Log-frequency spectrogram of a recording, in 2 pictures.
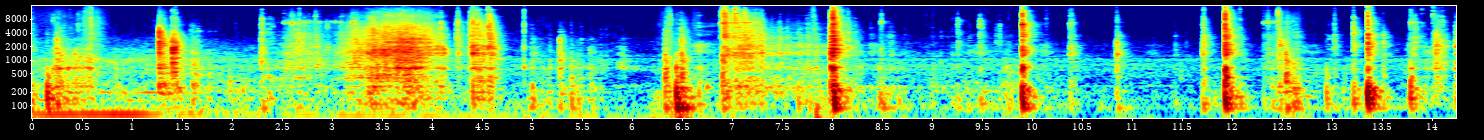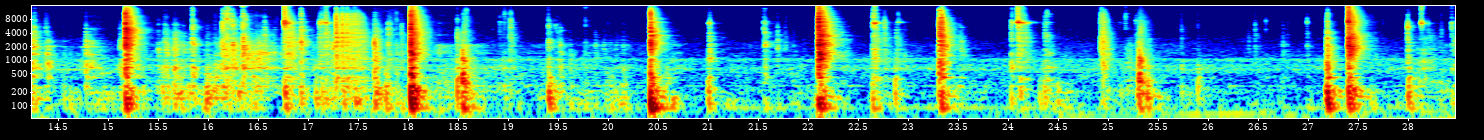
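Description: Plastic K'nex rods and connectors clicking as they are snapped together, with pieces tapped and set down on a wooden tabletop. The clicks come irregularly, with a couple of brief rustles of loose pieces being shuffled a few seconds in.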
